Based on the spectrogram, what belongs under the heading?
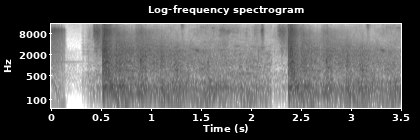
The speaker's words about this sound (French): Ça, c'était hier, les coups de canon tirés depuis les Invalides, juste après la cérémonie d'investiture d'Emmanuel Macron, dans la salle des fêtes de l'Élysée.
